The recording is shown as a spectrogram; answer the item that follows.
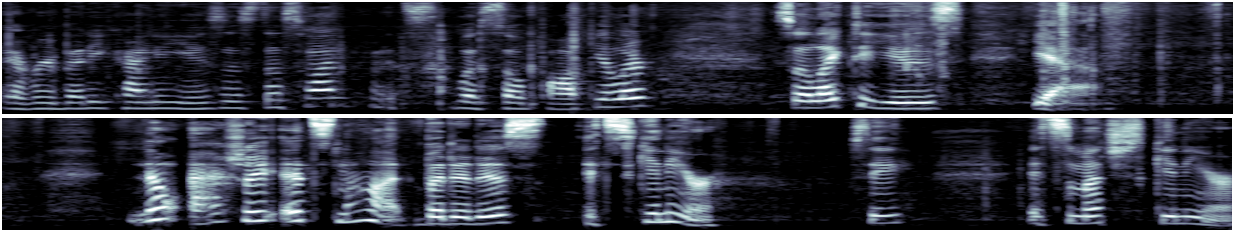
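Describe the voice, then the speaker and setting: The speaker talks at a fairly slow pace with a Quebec accent and ordinary pitch variation. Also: woman. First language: French. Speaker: tarot YouTuber. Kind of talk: casual product review. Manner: halting, many restarts.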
